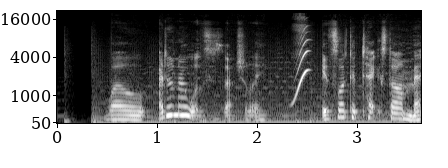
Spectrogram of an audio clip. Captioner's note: slide whistle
